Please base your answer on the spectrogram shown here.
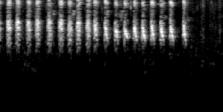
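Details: Greater green leafbird in agitated, lively ngentrok-style singing, used as a lure to provoke another bird: about nineteen sharp, high chattering notes repeated rapidly for two and a half seconds, then stopping into quiet.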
